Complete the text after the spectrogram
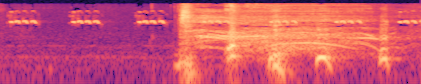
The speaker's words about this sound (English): Crickets. Crickets.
